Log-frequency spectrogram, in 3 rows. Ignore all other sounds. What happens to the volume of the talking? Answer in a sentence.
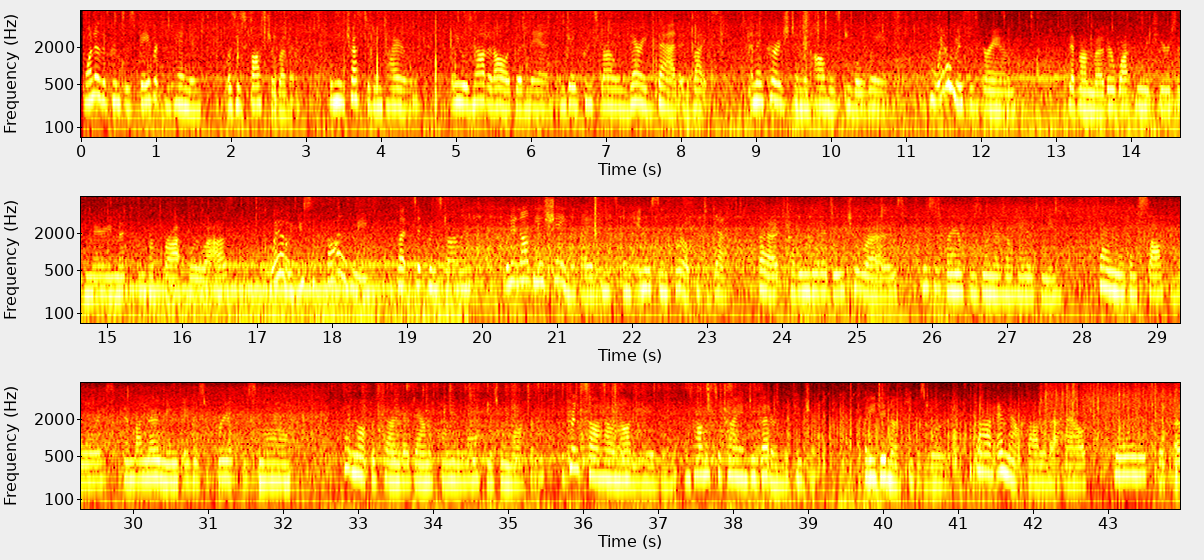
The loudness of the talking stays about the same.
